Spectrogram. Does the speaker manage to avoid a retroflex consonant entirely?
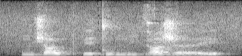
no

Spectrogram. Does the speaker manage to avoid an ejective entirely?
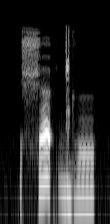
yes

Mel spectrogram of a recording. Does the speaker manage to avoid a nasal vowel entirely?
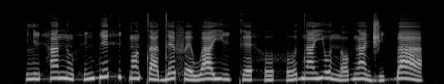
no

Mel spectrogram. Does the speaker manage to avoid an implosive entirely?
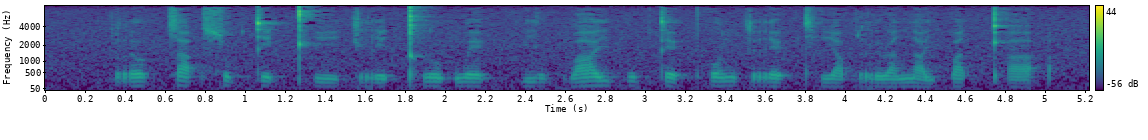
yes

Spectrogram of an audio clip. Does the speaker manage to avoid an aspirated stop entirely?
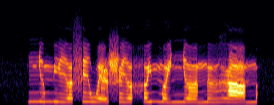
yes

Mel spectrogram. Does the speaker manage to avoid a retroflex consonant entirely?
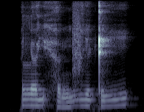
no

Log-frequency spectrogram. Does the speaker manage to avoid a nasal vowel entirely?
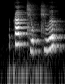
yes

